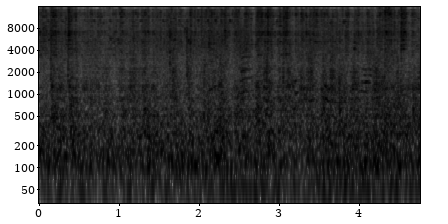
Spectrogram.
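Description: Ride on a 15-inch gauge miniature train: the cars' wheels rumble steadily on the track, with frequent small clicks and clatter.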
